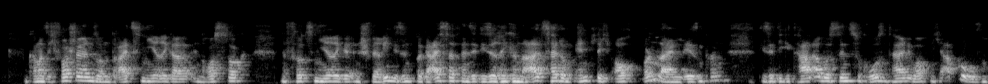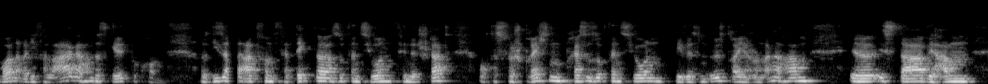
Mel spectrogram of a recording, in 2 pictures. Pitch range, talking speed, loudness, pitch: 130-150 Hz, 205 wpm, -19 LUFS, 140 Hz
